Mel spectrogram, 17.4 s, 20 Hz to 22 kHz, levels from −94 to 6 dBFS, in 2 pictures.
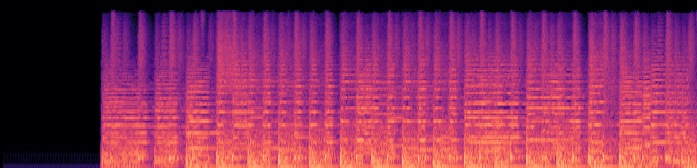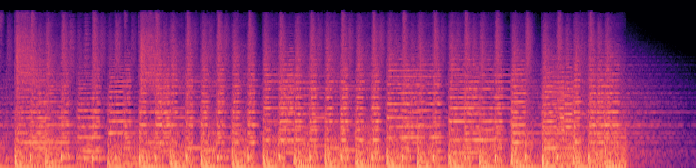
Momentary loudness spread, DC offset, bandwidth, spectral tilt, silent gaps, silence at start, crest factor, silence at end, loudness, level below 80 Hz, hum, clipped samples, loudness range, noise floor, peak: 4 LU; under 0.1%; 17.5 kHz; -4.5 dB/octave; none; 1.25 s; 16 dB; 0.4 s; -16 LUFS; -22 dBFS; none; under 0.1%; 2 LU; -81 dBFS; 0 dBFS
